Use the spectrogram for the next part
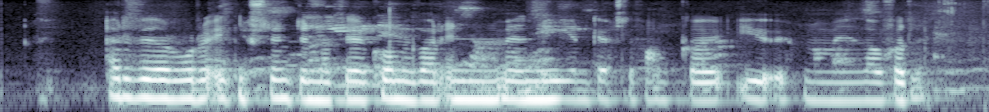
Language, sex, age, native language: Icelandic, male, 20-29, Icelandic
